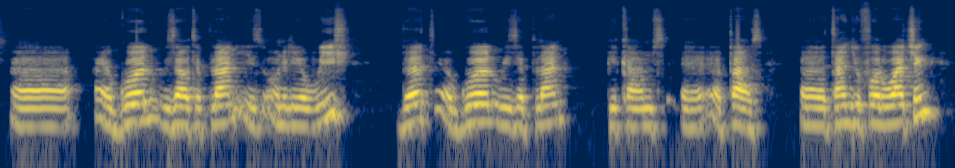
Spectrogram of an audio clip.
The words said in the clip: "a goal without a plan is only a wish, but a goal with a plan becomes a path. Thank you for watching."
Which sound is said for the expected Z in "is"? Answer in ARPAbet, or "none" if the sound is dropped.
Z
